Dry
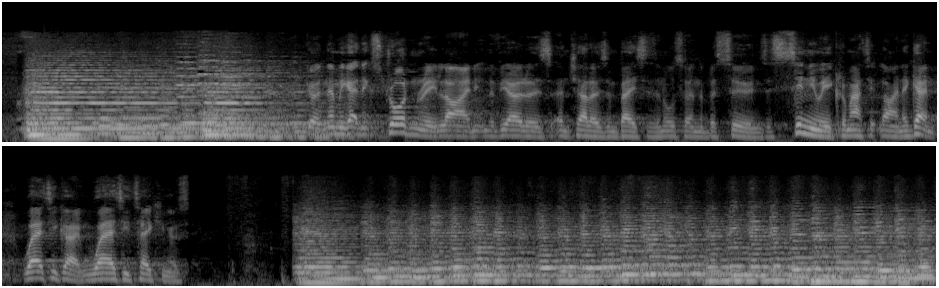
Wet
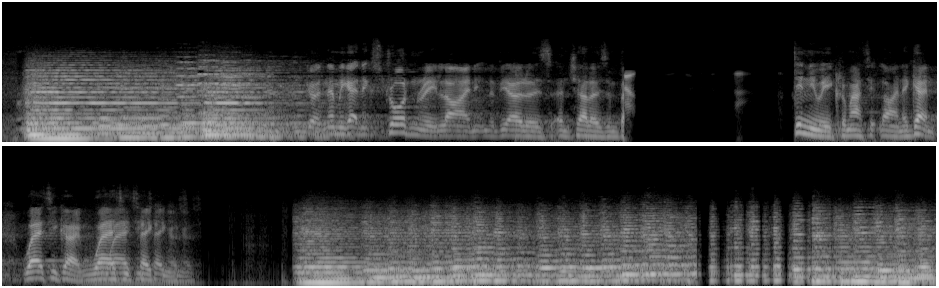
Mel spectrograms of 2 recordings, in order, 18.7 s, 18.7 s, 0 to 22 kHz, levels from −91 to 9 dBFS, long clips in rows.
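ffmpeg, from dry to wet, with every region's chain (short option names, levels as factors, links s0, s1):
-filter_complex "[0:a]asettb=1/sr,asplit=3[s0][s1][s2];[s0]atrim=end=2.714[s3];[s1]atrim=start=2.71:end=5.13,asetpts=PTS-STARTPTS,afade=t=in:d=0.004:c=qsin,afade=t=out:st=2.416:d=0.004:c=qsin,highpass=150,equalizer=f=290:t=q:w=4:g=-4,equalizer=f=430:t=q:w=4:g=-6,equalizer=f=820:t=q:w=4:g=-6,lowpass=f=7200:w=0.5412,lowpass=f=7200:w=1.3066,bandreject=f=3100:w=5.3[s4];[s2]atrim=start=5.126[s5];[s3][s4]acrossfade=d=0.004:c1=hsin:c2=qsin[s6];[s6][s5]acrossfade=d=0.004:c1=qsin:c2=hsin,asettb=1/sr,asplit=3[s7][s8][s9];[s7]atrim=end=6.214[s10];[s8]atrim=start=6.21:end=7.92,asetpts=PTS-STARTPTS,afade=t=in:d=0.004:c=qsin,afade=t=out:st=1.706:d=0.004:c=qsin,agate=range=0.0112:threshold=0.0141:ratio=16:release=100:detection=peak,highpass=410,lowpass=f=3000:t=q:w=0.5098,lowpass=f=3000:t=q:w=0.6013,lowpass=f=3000:t=q:w=0.9,lowpass=f=3000:t=q:w=2.563,afreqshift=-3500[s11];[s9]atrim=start=7.916[s12];[s10][s11]acrossfade=d=0.004:c1=hsin:c2=qsin[s13];[s13][s12]acrossfade=d=0.004:c1=qsin:c2=hsin,asettb=1/sr,asplit=3[s14][s15][s16];[s14]atrim=end=10.144[s17];[s15]atrim=start=10.14:end=14.09,asetpts=PTS-STARTPTS,afade=t=in:d=0.004:c=qsin,afade=t=out:st=3.946:d=0.004:c=qsin,aeval=exprs='val(0)+0.000708*(sin(2*PI*60*n/s)+sin(2*PI*2*60*n/s)/2+sin(2*PI*3*60*n/s)/3+sin(2*PI*4*60*n/s)/4+sin(2*PI*5*60*n/s)/5)':c=same,aeval=exprs='sgn(val(0))*max(abs(val(0))-0.00119,0)':c=same,aecho=1:1:136:0.501,atrim=end_sample=174195[s18];[s16]atrim=start=14.086[s19];[s17][s18]acrossfade=d=0.004:c1=hsin:c2=qsin[s20];[s20][s19]acrossfade=d=0.004:c1=qsin:c2=hsin,asettb=1/sr,asplit=3[s21][s22][s23];[s21]atrim=end=16.294[s24];[s22]atrim=start=16.29:end=17.74,asetpts=PTS-STARTPTS,afade=t=in:d=0.004:c=qsin,afade=t=out:st=1.446:d=0.004:c=qsin,agate=range=0.00631:threshold=0.0282:ratio=16:release=100:detection=peak,highpass=120,highshelf=f=3900:g=4.5[s25];[s23]atrim=start=17.736[s26];[s24][s25]acrossfade=d=0.004:c1=hsin:c2=qsin[s27];[s27][s26]acrossfade=d=0.004:c1=qsin:c2=hsin,lowpass=f=4000:w=0.5412,lowpass=f=4000:w=1.3066,equalizer=f=69:w=2.1:g=9.5,volume=1.68"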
